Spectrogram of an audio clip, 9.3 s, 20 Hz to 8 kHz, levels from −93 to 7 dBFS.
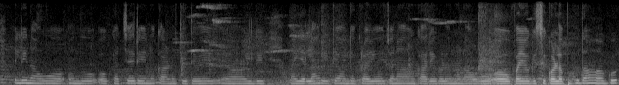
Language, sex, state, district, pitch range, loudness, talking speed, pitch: Kannada, female, Karnataka, Bijapur, 210-225 Hz, -39 LUFS, 85 wpm, 215 Hz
